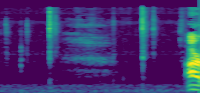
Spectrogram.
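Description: A few soft clicks of keys being pressed on a Casio scientific calculator, then a woman's voice starts at the very end.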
